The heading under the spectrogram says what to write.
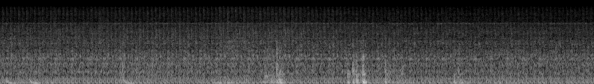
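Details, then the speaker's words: Four-cylinder car after repair: cylinder three was dead and its ignition coil was replaced; steady even idle, no misfire stumble, all four cylinders working, exhaust fine. Normal idle. "good now all four cylinder working cylinder number three we had a problem with and we replaced the quill"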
